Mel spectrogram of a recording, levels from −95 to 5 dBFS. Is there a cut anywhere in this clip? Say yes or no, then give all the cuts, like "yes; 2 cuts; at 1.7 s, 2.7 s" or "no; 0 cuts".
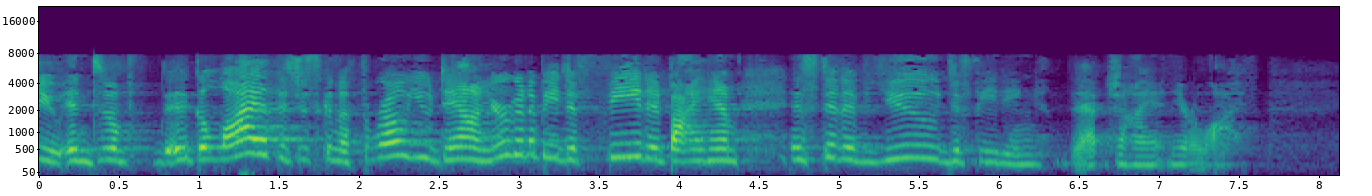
no; 0 cuts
